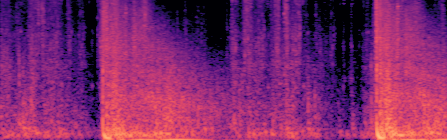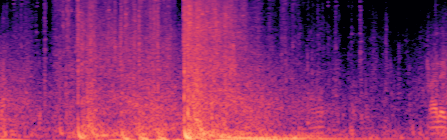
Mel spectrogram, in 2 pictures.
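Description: Loud gunshots and blasts boom in bursts.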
